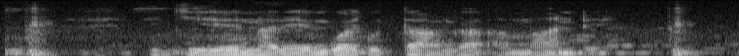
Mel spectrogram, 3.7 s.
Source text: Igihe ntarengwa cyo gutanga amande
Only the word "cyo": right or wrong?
wrong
